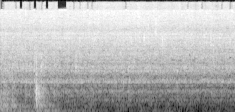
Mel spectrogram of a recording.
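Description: Chicken pieces added to a hot pan for chicken soup sizzle and fry steadily, a dense broadband crackle throughout with a brief louder burst near the start as they hit the oil.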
